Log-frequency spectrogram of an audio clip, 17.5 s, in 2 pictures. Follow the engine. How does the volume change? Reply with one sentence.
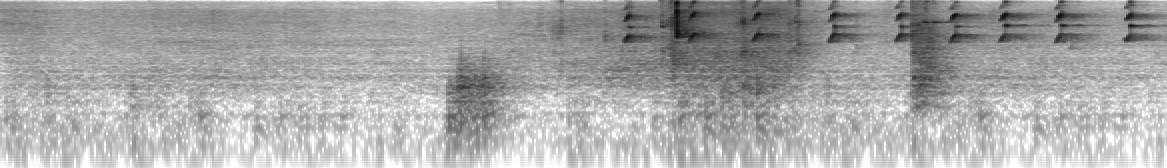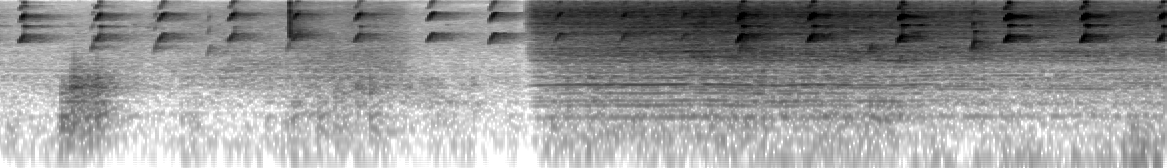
The loudness of the engine goes down.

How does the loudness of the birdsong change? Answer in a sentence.
The volume of the birdsong goes up.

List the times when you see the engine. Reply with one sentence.
The engine can be heard from 12.7 to 17.4 s.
